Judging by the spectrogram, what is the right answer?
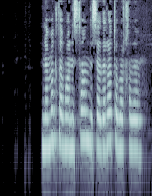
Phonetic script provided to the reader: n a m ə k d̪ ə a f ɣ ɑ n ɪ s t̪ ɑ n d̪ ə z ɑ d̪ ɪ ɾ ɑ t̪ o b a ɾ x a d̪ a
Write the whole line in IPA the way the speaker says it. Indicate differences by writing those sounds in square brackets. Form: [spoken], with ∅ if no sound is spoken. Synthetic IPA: n a m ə k d̪ ə a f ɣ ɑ n ɪ s t̪ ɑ n d̪ ə [s] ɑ d̪ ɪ ɾ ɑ t̪ o b a ɾ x a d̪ a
